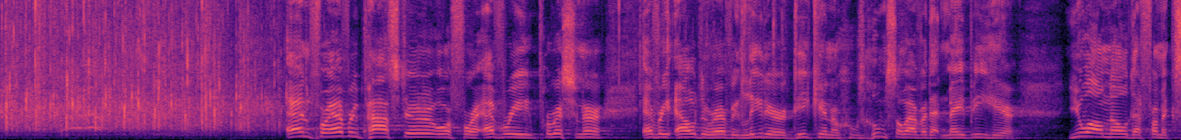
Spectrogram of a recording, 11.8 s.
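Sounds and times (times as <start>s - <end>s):
audience clapping: 0.0s - 3.8s
speech: 2.9s - 11.8s.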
